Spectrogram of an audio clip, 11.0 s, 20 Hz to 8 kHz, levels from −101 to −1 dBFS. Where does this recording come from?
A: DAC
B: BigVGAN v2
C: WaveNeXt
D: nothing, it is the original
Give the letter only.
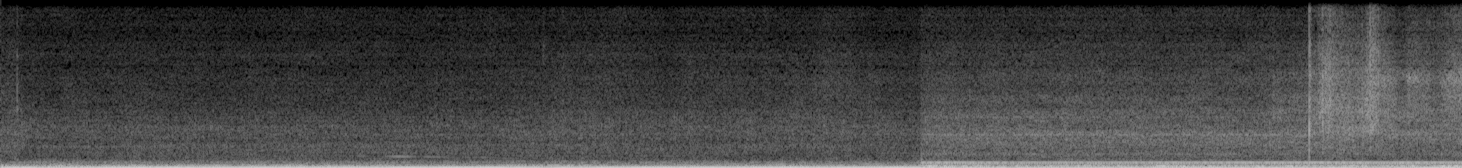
A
